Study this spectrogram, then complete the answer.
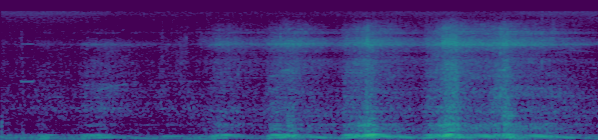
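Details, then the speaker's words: Nissan Titan at idle with low fuel pressure light flashing and check engine light: uneven heavy thumps about once a second, intermittent misfire with knock that smokes when it misfires; cause unconfirmed. "It's going bump, bump. You hear it? Yeah, listen to it. You'll hear it. Hear it? There. Yeah, it's misfired. And when it misfires, it smokes too."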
